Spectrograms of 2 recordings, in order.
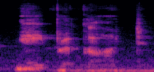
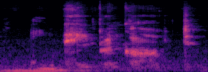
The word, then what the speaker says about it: apricot: One is the British English pronunciation where it is said as apricot. Apricot. You do want to stress on the first syllable.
